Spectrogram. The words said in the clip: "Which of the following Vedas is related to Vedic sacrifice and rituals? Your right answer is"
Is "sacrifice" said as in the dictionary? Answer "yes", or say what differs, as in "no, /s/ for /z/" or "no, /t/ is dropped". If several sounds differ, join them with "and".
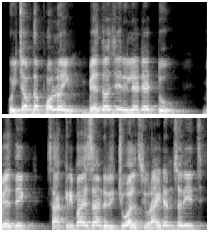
no, /p/ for /f/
